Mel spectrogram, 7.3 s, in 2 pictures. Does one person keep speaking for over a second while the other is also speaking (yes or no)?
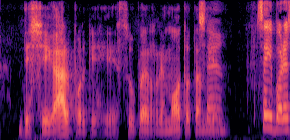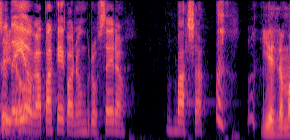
no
